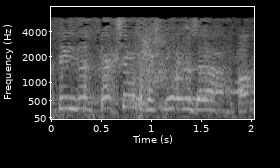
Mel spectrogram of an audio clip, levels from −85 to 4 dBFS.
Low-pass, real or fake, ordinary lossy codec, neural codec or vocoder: 7.2 kHz; fake; MP3, 24 kbps; codec, 16 kHz in and 24 kHz out, 0.6 kbps, FireRedTTS-2 codec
